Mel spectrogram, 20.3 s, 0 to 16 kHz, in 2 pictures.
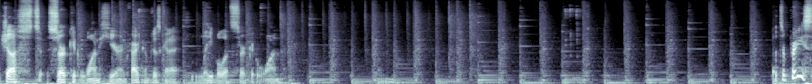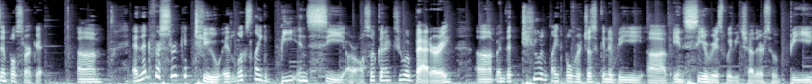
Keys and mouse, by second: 2.3 click, 5.5-7.8 typing, 8.9 click, 11.0 click.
